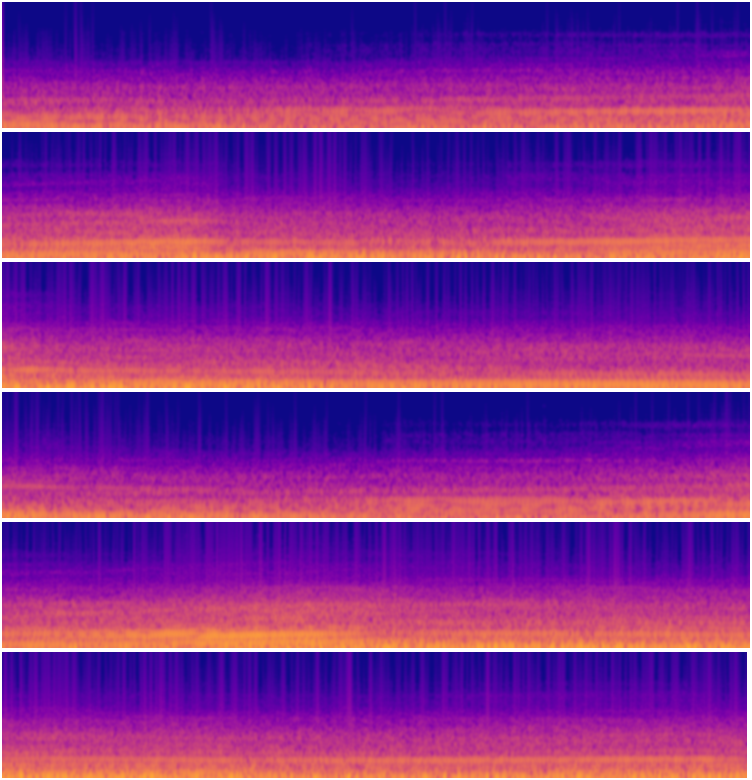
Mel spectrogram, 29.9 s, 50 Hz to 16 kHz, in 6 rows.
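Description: Yamaha XSR900's three-cylinder engine on its stock exhaust, heard while riding. The pitch climbs over the first few seconds, drops suddenly just after six seconds, sinks slowly for several seconds, then climbs again before twenty-two seconds and holds steady. Wind rumble runs underneath.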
